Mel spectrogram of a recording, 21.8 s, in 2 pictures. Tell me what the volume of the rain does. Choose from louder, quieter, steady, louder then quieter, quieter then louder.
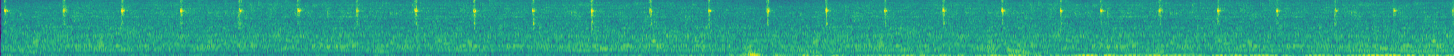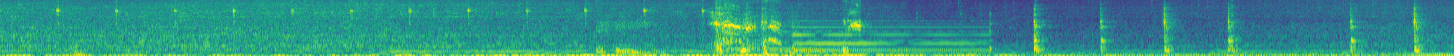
quieter.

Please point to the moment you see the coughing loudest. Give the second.
16 s.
